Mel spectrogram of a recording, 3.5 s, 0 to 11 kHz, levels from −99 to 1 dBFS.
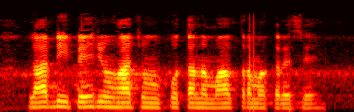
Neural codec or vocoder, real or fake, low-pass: none; real; 7.2 kHz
